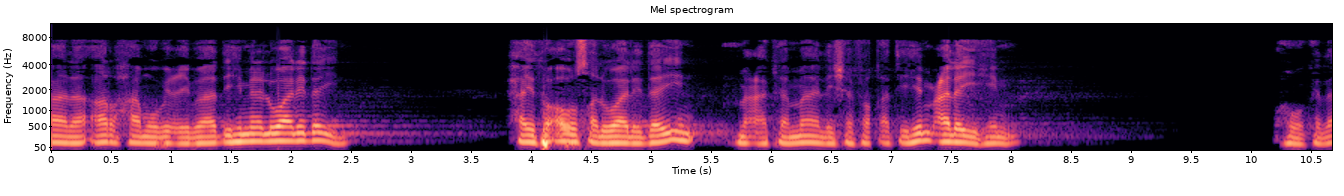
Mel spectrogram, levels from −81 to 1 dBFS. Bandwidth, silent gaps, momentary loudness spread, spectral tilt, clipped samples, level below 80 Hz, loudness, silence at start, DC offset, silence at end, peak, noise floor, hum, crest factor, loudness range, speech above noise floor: 7.8 kHz; 9.59-10.13 s; 12 LU; -7.5 dB/octave; 0.1%; -42 dBFS; -15 LUFS; 0 s; under 0.1%; 0 s; 0 dBFS; -70 dBFS; none; 16 dB; 5 LU; 56 dB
